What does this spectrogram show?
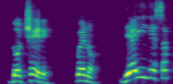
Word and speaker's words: docere: Se escribe docere, pero la C en latín suena como ch. Entonces dice docere.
